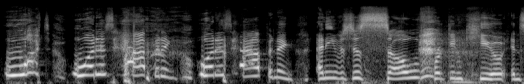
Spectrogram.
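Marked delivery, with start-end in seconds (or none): 0.0-2.9 imitating his high, excited astonishment; overjoyed disbelief. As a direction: act out his giddy, incredulous reaction. Acts out his stunned, overjoyed reaction.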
